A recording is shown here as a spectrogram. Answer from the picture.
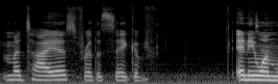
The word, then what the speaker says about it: Matthias: My copy of Crooked Kingdom has a pronunciation guide in the back for all the names. I looked at it. I was shook. It's Matthias, according to that pronunciation.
